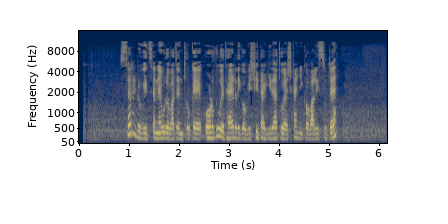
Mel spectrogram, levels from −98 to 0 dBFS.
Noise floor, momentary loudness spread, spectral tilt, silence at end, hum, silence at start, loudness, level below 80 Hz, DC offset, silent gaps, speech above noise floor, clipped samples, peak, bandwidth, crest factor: -52 dBFS; 6 LU; -4.5 dB/octave; 0.4 s; none; 0.85 s; -26 LUFS; -74 dBFS; under 0.1%; none; 26 dB; under 0.1%; -8 dBFS; 11.5 kHz; 20 dB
